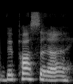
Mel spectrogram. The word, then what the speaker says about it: Vipassana: really interesting, and I'll see if I can pronounce this correctly. It's Vipassana course, a Vipassana course. Mm-hmm. Yeah. Is that correct? Yeah. Vipassana.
